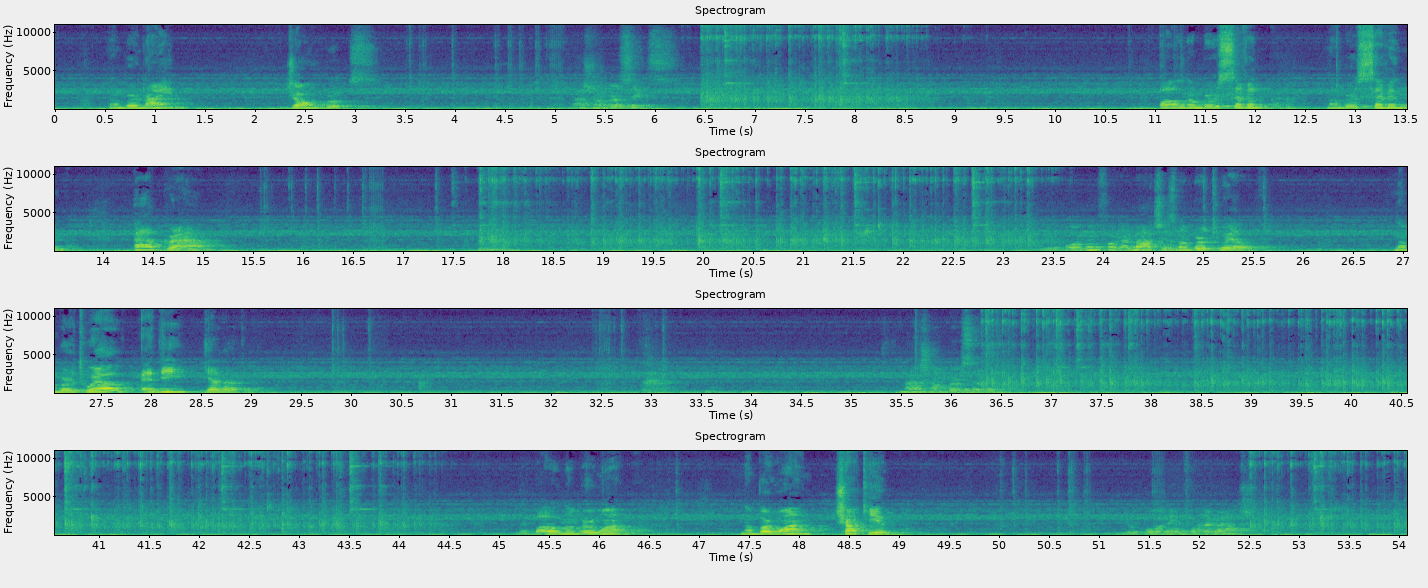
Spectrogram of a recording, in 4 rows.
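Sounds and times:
balls rattling in bingo cage: 6.4 - 8.9, 17.4 - 23.6, 36.1 - 44.5, 51.6 - 54.0.

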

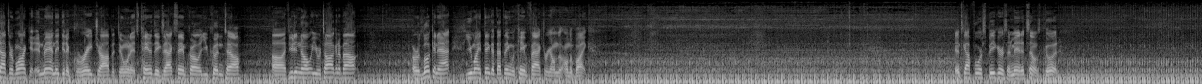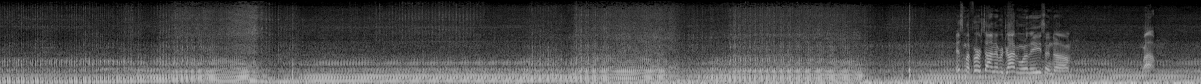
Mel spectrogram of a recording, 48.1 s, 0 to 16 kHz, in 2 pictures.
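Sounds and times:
motorcycle engine accelerating: 0.0 - 48.0.

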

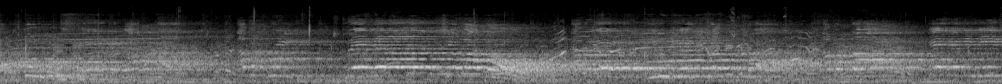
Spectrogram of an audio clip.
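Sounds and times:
murmur of people in a hall: 0.0 - 10.0.

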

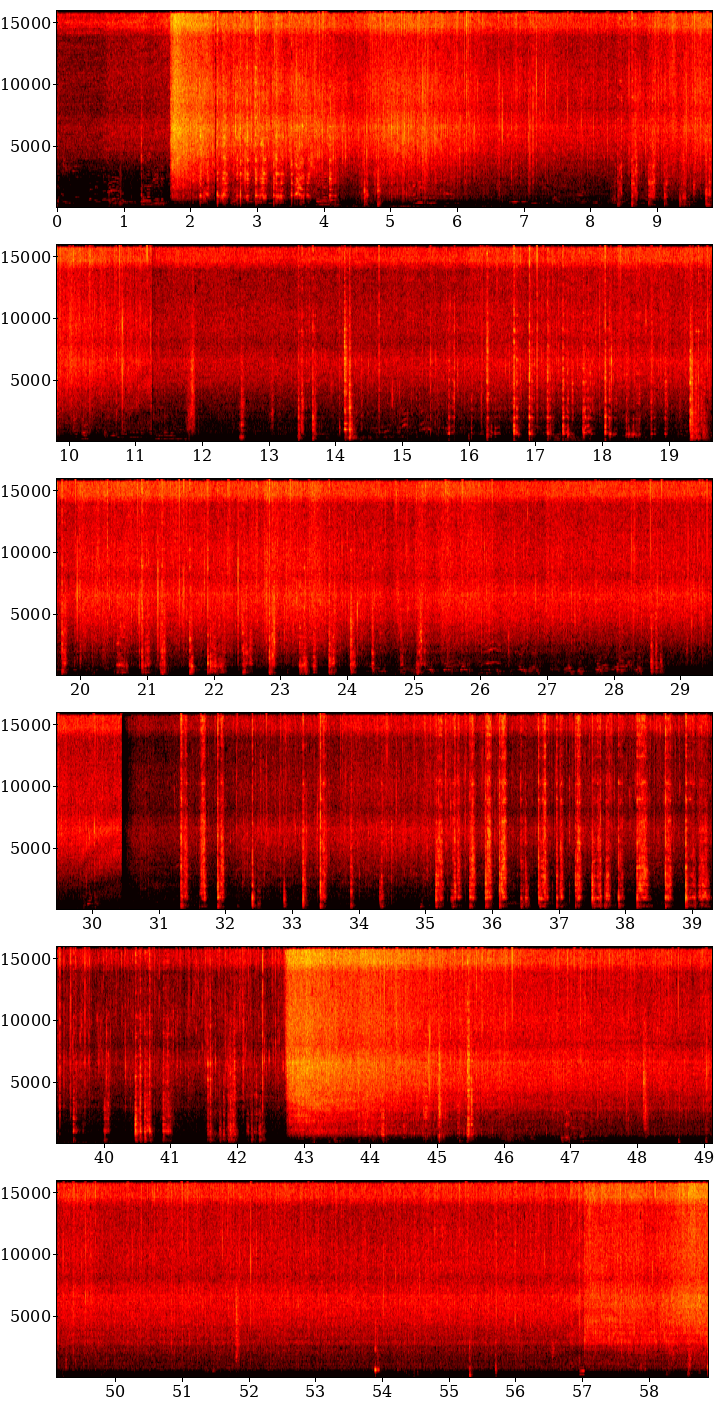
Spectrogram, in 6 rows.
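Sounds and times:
loud sizzle: 0.0 - 58.9
vegetables frying in oil: 0.0 - 58.9
metal spoon scraping a pan: 1.2 - 5.0, 8.4 - 10.1, 12.6 - 14.5, 15.6 - 26.5, 31.3 - 42.9, 43.8 - 45.7.

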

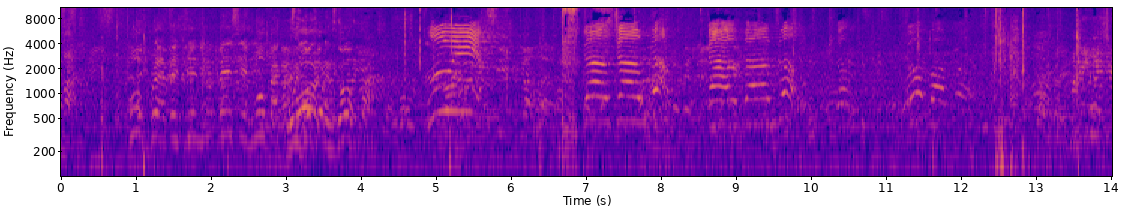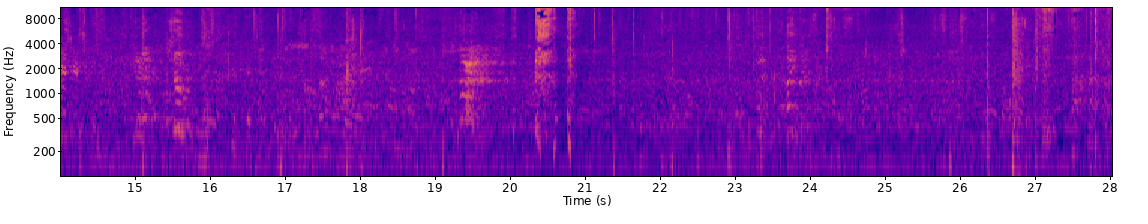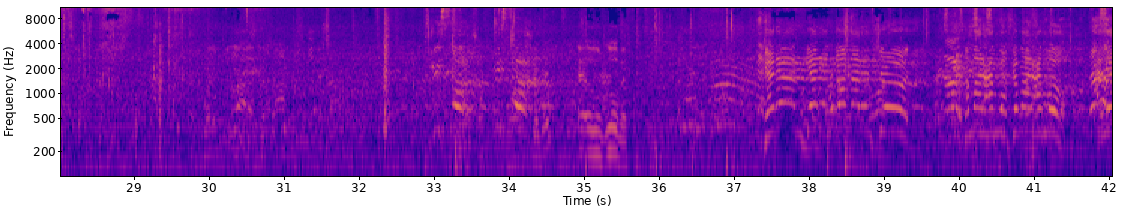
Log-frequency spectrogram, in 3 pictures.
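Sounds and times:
players shouting: 16.9 - 20.3, 36.3 - 42.0.

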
